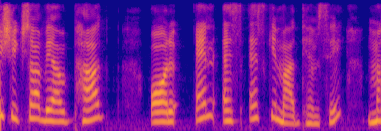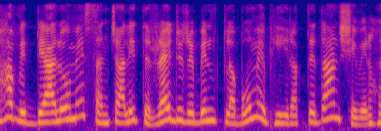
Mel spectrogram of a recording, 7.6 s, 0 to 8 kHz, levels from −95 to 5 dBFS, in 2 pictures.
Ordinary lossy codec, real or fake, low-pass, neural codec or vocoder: none; fake; 7.2 kHz; codec, 24 kHz, 6 kbps, HILCodec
